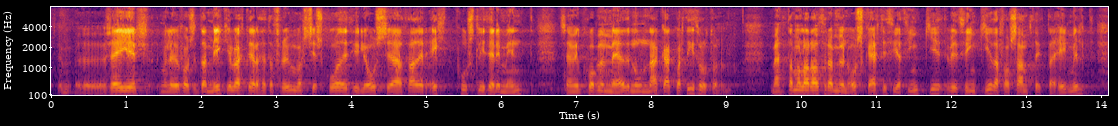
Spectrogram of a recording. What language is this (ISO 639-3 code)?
isl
